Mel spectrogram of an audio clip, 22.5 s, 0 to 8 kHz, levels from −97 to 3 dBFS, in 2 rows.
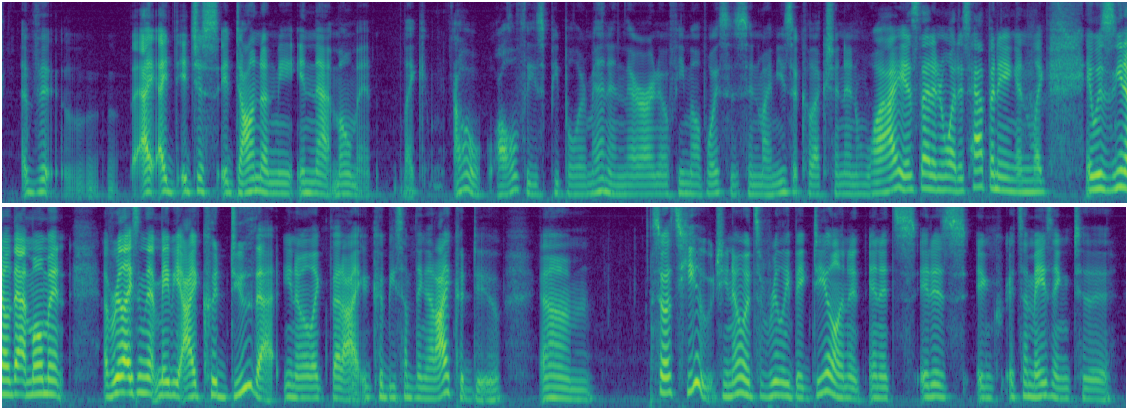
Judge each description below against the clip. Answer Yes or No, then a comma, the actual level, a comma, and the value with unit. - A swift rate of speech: Yes, fast, 230 wpm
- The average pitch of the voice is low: No, medium, 165 Hz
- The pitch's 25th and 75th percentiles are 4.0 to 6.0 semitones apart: Yes, average, 4.9 semitones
